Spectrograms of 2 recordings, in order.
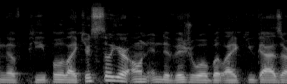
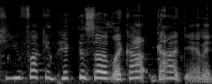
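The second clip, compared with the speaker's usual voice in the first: very high-pitched, exasperated, annoyed ranting voice. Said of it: "She's like".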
